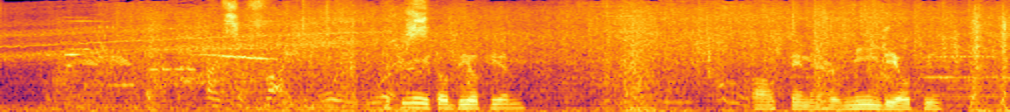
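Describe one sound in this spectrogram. Electricity sizzles and crackles.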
